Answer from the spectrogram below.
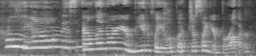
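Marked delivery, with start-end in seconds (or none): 0.1-2.4 high, sweet greeting. Real, not acted. Friend greets baby Eleanor in high baby talk.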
